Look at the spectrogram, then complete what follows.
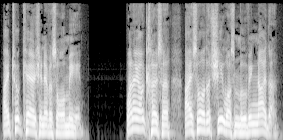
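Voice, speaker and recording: A man's voice: a little high, normal speed, dry recording, studio quality, lightly acted. A man voicing a wary, rustic scout and former poacher, plainspoken and deferential, in an audiobook fantasy tale. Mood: uneasy.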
